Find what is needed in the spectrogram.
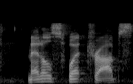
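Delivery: ordinary delivery, nothing marked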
